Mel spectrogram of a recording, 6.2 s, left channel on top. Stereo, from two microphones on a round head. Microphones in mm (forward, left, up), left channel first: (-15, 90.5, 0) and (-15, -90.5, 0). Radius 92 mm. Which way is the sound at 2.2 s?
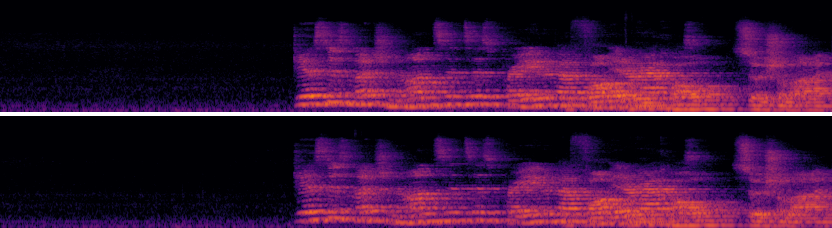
25° left (ahead or behind).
